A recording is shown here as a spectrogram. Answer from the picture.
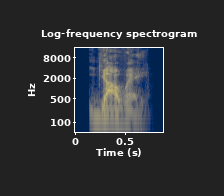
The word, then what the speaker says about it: Yahweh: The Hebrews did not write vowels in those days, so we add them based on an understood pronunciation and call his name Yahweh.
